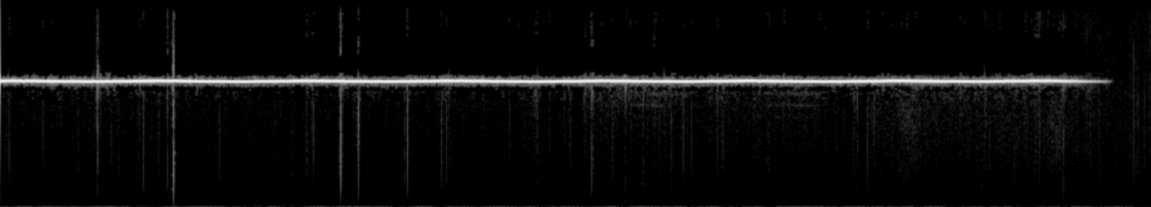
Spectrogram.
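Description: A steady high-pitched electronic tone, held at one pitch, on the audio line just after it is unplugged, with a few faint clicks. The tone cuts out about a second before the end.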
